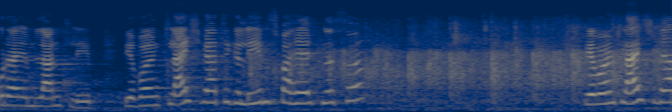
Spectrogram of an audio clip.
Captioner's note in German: Beifall bei der SPD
